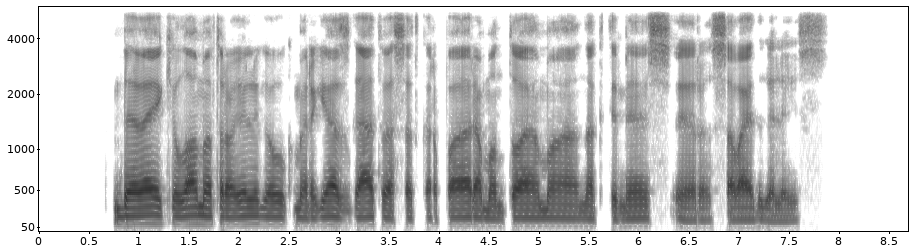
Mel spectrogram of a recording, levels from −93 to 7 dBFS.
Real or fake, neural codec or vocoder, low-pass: real; none; 5.4 kHz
